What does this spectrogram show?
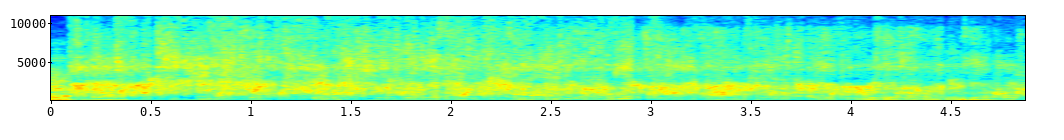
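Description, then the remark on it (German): Sustained audience applause, a dense steady wash of many hands clapping at even loudness for about five seconds, with faint voices mixed underneath. “Applaus!”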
